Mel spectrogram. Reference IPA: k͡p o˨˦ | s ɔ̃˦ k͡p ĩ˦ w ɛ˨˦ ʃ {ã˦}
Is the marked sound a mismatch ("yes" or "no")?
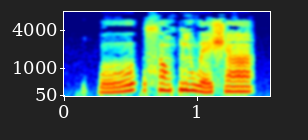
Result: no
